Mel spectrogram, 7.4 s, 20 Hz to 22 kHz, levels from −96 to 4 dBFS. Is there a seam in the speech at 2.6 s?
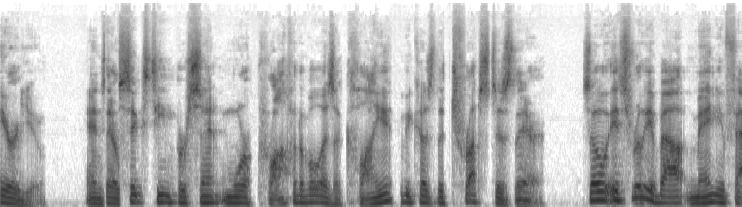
no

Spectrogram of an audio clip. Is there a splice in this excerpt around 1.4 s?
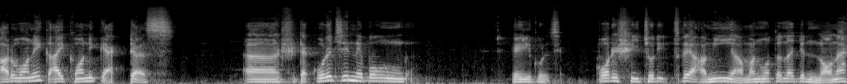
no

